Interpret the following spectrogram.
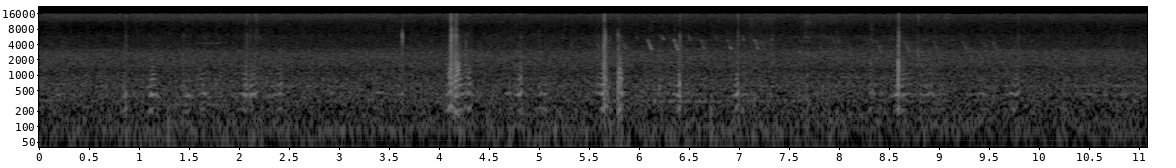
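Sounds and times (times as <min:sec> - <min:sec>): faint clicks: 0:03.6 - 0:04.2, 0:08.5 - 0:09.0.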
